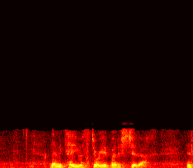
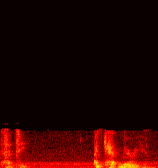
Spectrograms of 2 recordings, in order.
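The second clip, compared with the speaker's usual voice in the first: hushed plea; 3 semitones lower, 9 dB quieter than usual. Acted. Daughter pleads softly with father.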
